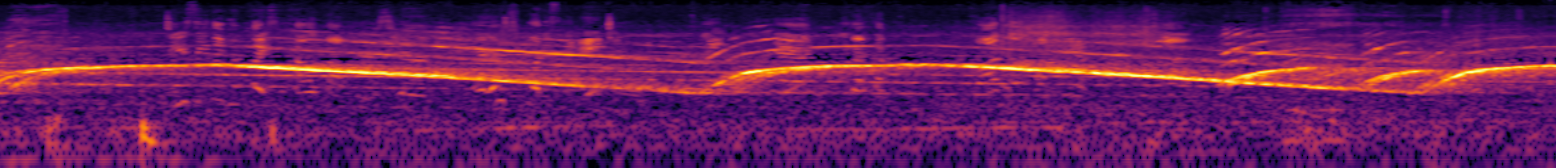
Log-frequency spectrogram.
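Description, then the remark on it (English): A loud fire department truck siren wails in long rising and falling sweeps as the truck drives by, switching to quicker cycles near the end, over a steady rumble of road noise. “Somebody's driving by with their siren on. You have to wait a minute. It's a fire department.”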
